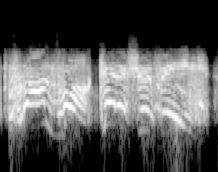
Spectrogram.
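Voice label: Hungarian searchlite mood high, speech; War Thunder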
